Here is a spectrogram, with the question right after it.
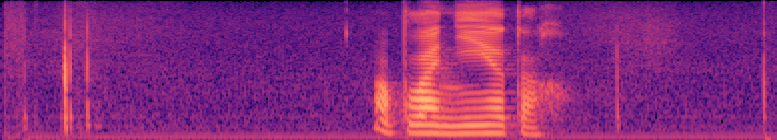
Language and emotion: Russian, neutral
